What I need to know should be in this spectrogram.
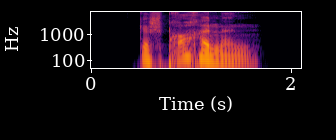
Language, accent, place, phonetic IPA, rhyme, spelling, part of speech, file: German, Germany, Berlin, [ɡəˈʃpʁɔxənən], -ɔxənən, gesprochenen, adjective, De-gesprochenen.ogg
- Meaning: inflection of gesprochen: 1. strong genitive masculine/neuter singular 2. weak/mixed genitive/dative all-gender singular 3. strong/weak/mixed accusative masculine singular 4. strong dative plural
